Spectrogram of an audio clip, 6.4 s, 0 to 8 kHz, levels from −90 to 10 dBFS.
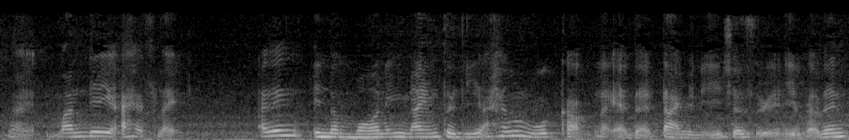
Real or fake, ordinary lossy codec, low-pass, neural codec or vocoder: fake; MP3, 48 kbps; 7.2 kHz; codec, 16 kHz in and 24 kHz out, 2.2 kbps, FireRedTTS-2 codec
